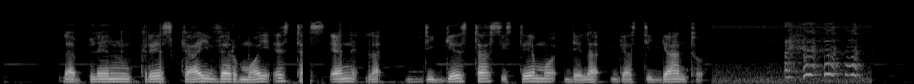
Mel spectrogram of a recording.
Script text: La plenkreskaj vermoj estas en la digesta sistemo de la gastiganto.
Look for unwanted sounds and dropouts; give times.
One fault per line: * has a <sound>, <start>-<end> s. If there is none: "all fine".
* has a dropout, 3.0-3.1 s
* has a laugh, 7.8-8.7 s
